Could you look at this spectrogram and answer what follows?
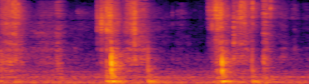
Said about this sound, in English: And you want to finely slice them, but always be careful you don't chop yourself on your sharp knife.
